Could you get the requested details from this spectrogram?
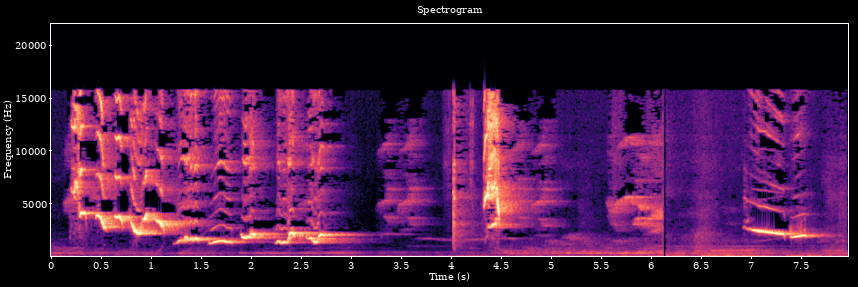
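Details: White-rumped shama answering a lure recording with a quick cascade of descending whistled notes, then a lull with a few harsh bursts and a single clear downslurred whistle; low rumble behind.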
